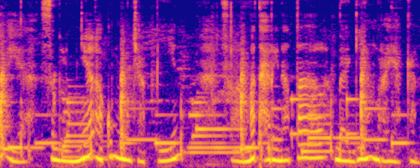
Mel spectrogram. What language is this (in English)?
Indonesian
